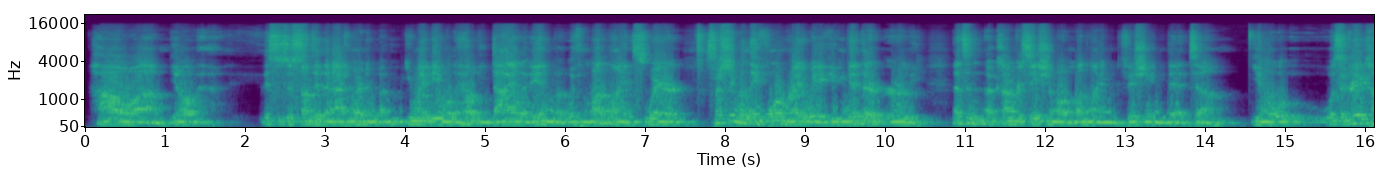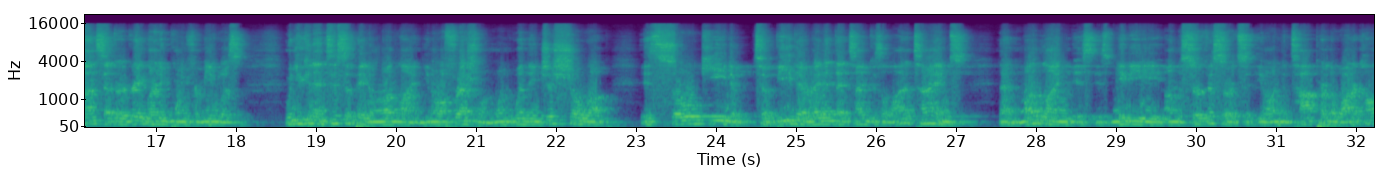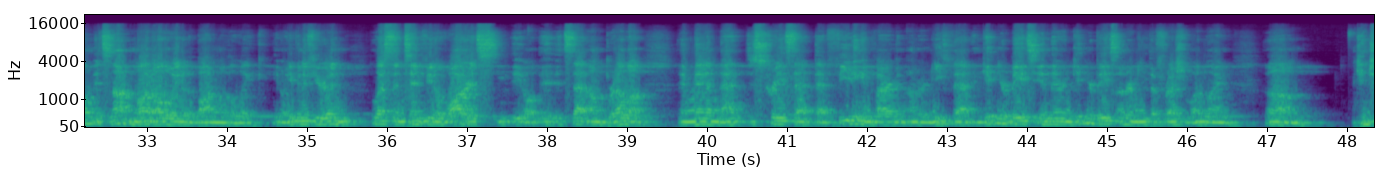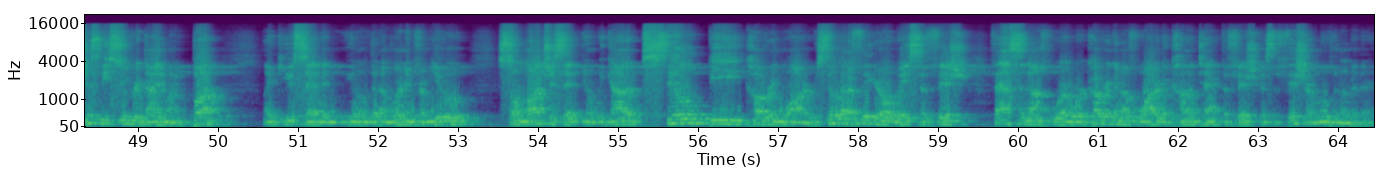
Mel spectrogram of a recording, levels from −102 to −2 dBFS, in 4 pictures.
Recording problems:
distortion; heavy; 25% of the sound clipped
off-mic speech; far
echo of what is said; noticeable; from 23 s on; 100 ms later, 15 dB below the speech
room echo; noticeable; dies away in 0.5 s

